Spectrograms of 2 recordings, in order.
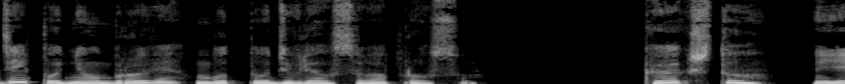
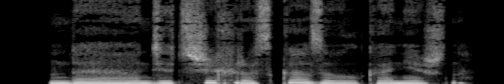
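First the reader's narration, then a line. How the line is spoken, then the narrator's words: Sighing. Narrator (Russian): вздохнул Всеволод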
